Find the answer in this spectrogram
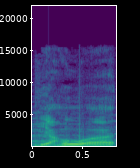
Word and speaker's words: Yahuah: lahat ang tunay at tamang pagbigkas sa pangalan ng Diyos the sacred tetragrammaton is the Almighty creator's name yahuah is word that comes from the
